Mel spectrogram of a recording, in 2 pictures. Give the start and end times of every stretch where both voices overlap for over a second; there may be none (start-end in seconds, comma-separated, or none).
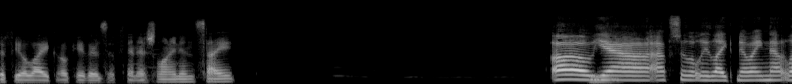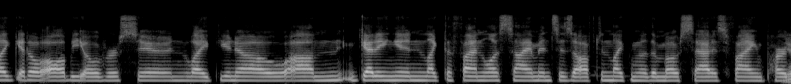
none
